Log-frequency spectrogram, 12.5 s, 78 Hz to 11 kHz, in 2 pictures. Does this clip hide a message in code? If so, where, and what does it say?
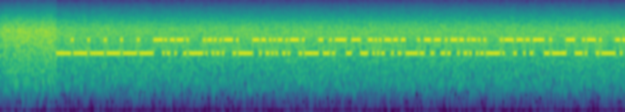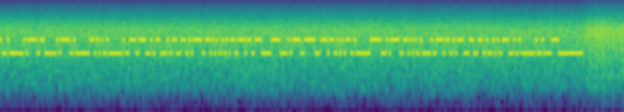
Yes: RTTY (45.45 baud, 850 Hz shift) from 0.6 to 12.1 s, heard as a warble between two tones, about 1480 Hz centre, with radio static. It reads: DE SECTOR VAN DE TOELEVERANCIERS MOET STERK ZIJN.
